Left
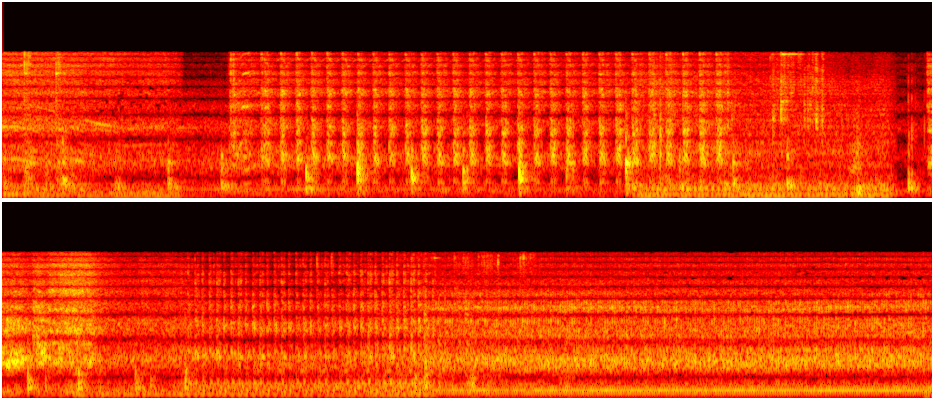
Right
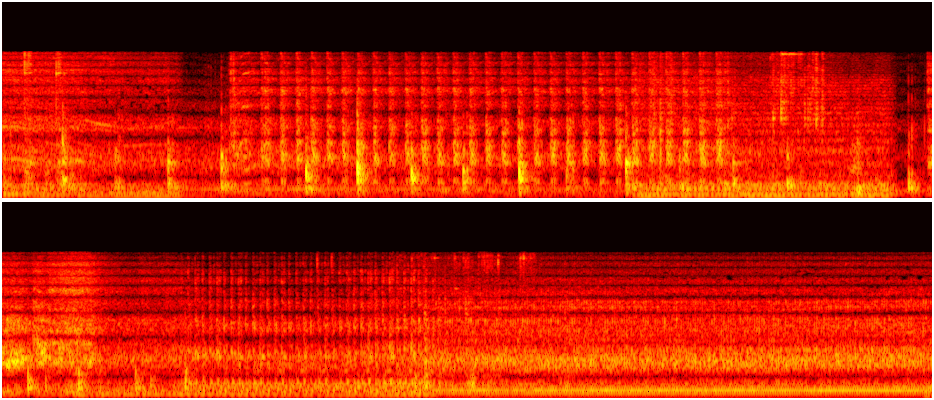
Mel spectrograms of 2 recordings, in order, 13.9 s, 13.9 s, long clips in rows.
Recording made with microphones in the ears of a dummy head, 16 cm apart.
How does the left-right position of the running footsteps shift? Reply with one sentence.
In this clip you hear the running footsteps travel towards the left.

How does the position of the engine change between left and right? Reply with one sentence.
You can hear the engine stay put.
